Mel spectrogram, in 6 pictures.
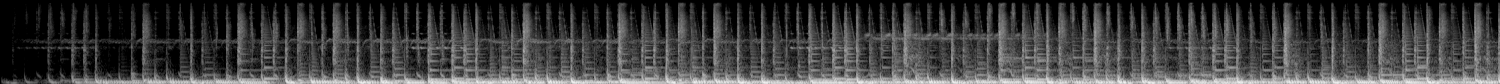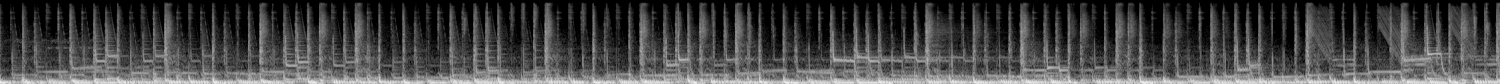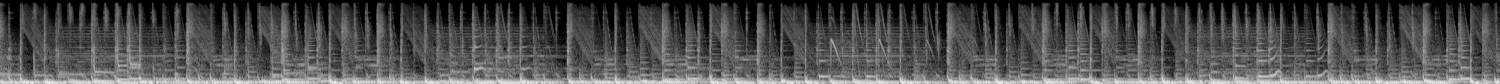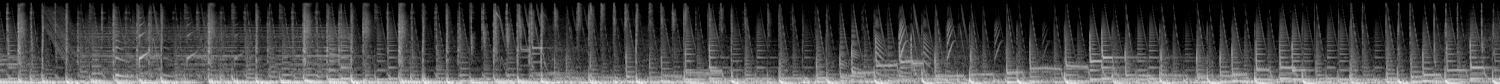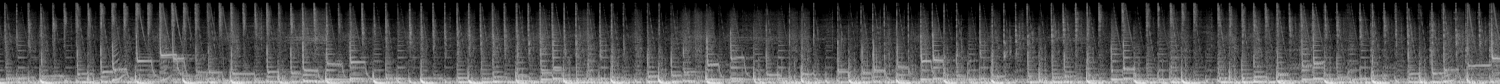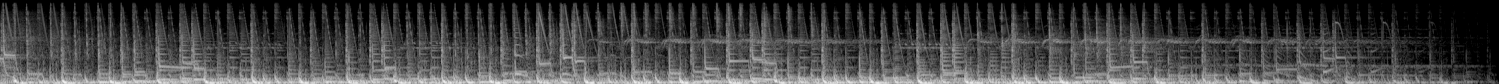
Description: Abstract, Ambient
